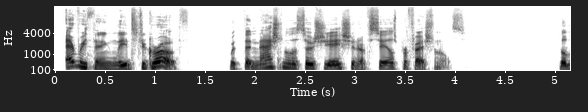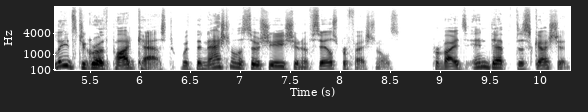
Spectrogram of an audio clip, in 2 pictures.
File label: english american podcasts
